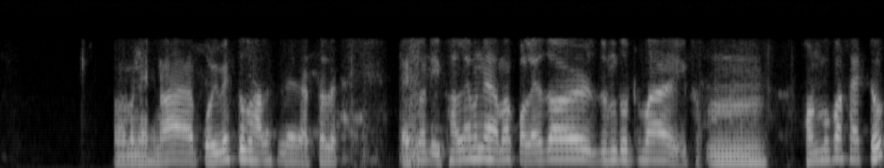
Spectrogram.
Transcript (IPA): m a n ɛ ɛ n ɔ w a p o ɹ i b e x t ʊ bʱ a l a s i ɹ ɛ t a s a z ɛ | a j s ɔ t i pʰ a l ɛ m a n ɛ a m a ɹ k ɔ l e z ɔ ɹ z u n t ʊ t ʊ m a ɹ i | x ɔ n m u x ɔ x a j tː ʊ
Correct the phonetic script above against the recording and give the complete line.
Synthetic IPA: m a n ɛ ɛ n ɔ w a p o ɹ i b e x t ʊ bʱ a l a s i l ɛ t a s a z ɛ | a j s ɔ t i pʰ a l ɛ m a n ɛ a m a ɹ k ɔ l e z ɔ ɹ z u n t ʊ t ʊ m a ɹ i | x ɔ n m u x ɔ s a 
